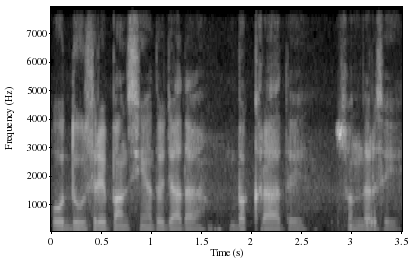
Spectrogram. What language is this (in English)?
Punjabi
